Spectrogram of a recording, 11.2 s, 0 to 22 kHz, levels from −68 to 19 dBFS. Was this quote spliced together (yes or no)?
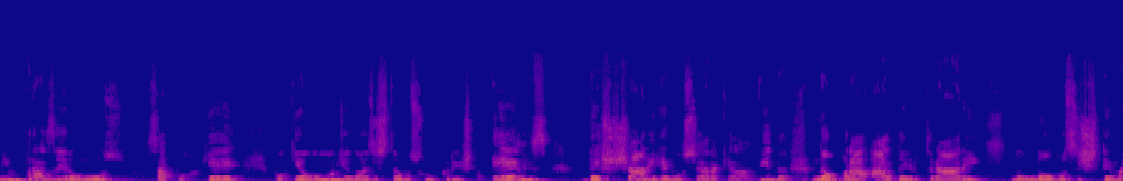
no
